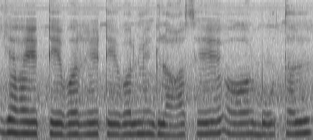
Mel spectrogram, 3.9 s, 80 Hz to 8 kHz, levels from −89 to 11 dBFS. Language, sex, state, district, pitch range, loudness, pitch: Hindi, female, Chhattisgarh, Raigarh, 220-235 Hz, -16 LUFS, 225 Hz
